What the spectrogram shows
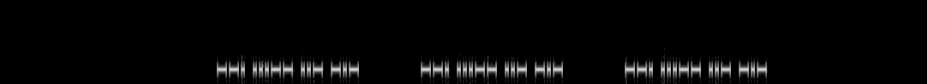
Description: Morse code, heard as a keyed tone, about 40 wpm, 700 Hz. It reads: G3UK G3UK G3UK
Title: DXCC-100 Call Signs - 4 Characters - Repeated 3x - 40wpm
